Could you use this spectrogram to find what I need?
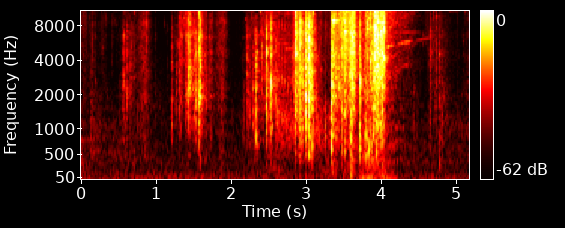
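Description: A gun clicks and clacks as it is picked up and loaded.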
